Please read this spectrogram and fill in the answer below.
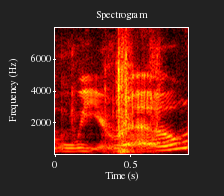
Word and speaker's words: güiro: The front door, we're going to use the güiro. Let me get that out. This is a güiro, spelled with a G because it's a Spanish instrument. Güiro.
